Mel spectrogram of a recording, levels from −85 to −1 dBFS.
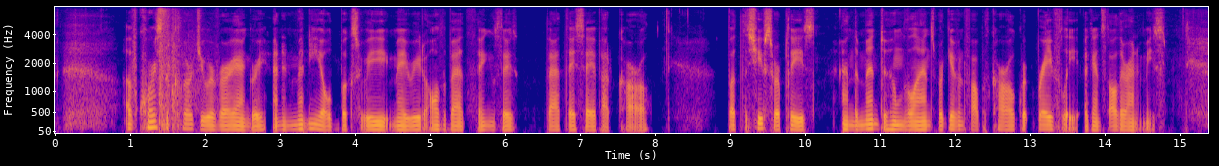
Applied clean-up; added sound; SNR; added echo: none; Gunshot, gunfire; 8 dB; none.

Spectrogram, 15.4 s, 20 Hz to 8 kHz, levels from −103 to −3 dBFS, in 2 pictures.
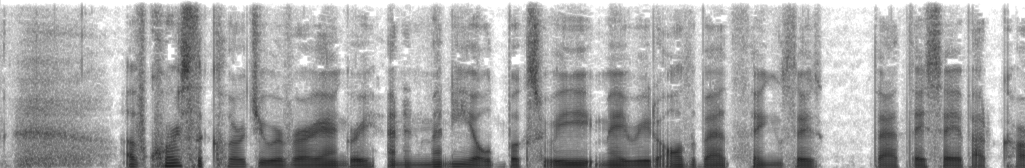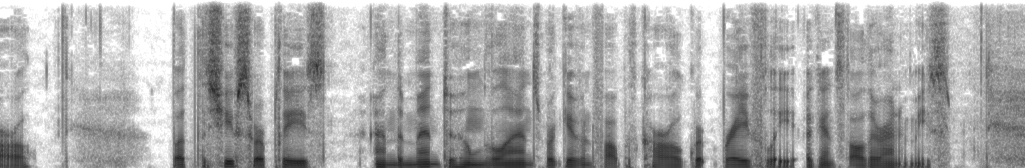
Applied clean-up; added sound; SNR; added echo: none; none; none; none.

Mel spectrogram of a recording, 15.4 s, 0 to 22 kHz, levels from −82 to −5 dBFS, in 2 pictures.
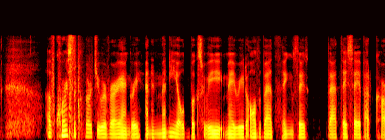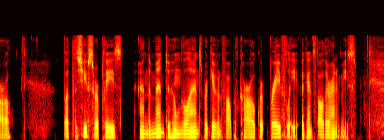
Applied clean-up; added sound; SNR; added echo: neural mask model RNNoise.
